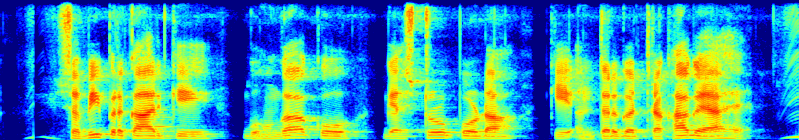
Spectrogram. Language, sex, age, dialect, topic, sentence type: Hindi, male, 18-24, Garhwali, agriculture, statement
